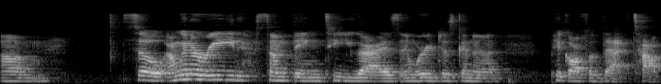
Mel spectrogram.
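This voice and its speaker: A woman's very deep, low voice at a fairly slow pace, with audible room echo. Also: ordinary pitch variation. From New York City (Bronx), Dominican-Honduran family. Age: 20s. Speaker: YouTuber. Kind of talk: casual chat.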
